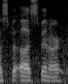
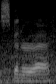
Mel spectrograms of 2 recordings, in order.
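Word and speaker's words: Spinarak: Oh, spin arc. We'll just hop over here and try to get this spin arc. Actually, looks like I've been pronouncing it wrong. It looks like it's actually spinner rack.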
